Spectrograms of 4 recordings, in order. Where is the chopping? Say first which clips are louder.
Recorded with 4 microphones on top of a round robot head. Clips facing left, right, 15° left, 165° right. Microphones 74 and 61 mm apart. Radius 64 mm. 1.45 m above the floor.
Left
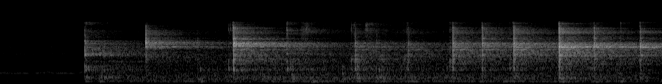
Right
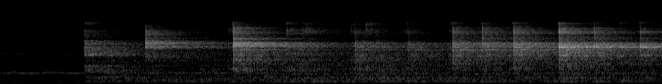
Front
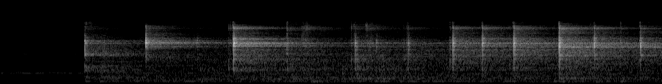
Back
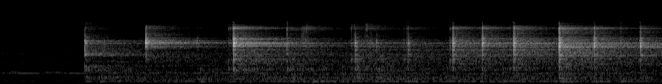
Left 2 dB, even; 100° left, 0.6 m.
